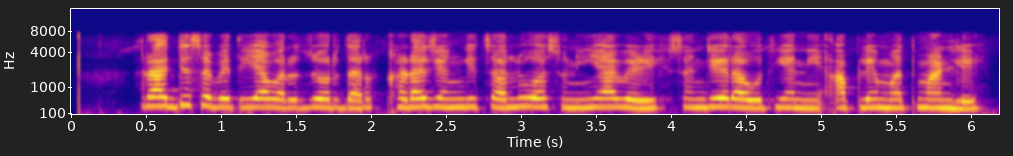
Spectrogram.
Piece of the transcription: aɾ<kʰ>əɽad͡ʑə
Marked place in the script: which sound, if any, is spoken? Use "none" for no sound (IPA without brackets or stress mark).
kʰ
